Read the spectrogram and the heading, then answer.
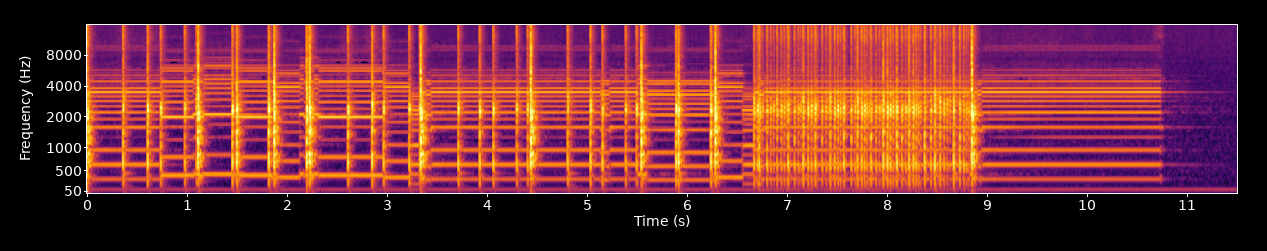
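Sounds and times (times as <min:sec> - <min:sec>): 
snare drum: 0:00.0 - 0:09.0.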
